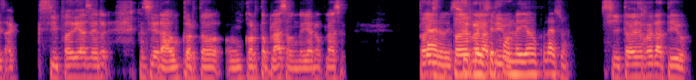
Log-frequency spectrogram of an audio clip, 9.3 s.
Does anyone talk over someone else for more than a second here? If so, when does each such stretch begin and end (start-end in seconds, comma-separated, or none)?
5.7-6.9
